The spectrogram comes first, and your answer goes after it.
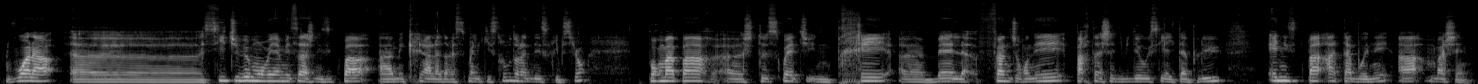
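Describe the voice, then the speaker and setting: A man speaking as a vlogger, explaining things informally to one listener in a hesitant, halting way with repeated words. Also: medium pitch, a bit bright. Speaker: vlogger giving online business advice.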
